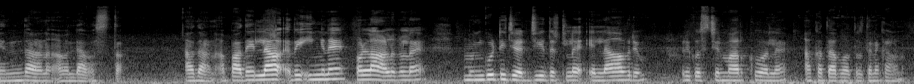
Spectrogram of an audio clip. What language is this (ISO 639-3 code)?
mal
